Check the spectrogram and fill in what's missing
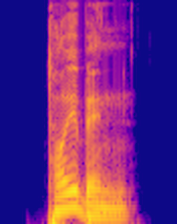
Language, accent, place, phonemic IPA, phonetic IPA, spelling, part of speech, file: German, Germany, Berlin, /ˈtɔʏ̯.bɪn/, [ˈtʰɔʏ̯.bɪn], Täubin, noun, De-Täubin.ogg
- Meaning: female pigeon or dove (hen pigeon, hen-pigeon, she-pigeon, hen dove, hen-dove, she-dove)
